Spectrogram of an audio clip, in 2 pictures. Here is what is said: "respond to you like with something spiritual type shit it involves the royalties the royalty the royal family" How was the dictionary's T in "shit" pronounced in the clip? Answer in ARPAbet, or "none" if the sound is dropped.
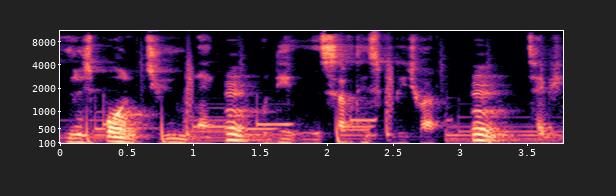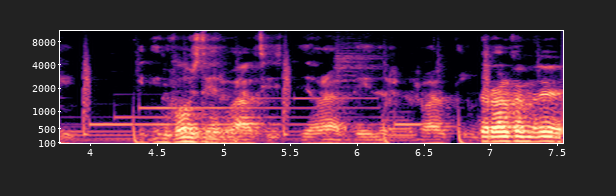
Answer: none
